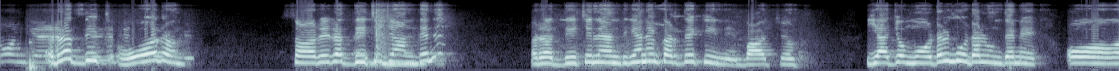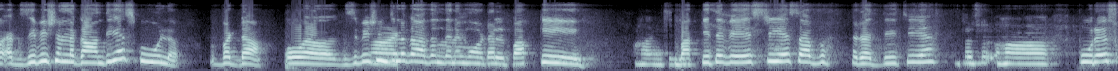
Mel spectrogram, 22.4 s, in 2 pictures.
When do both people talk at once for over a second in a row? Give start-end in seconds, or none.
0.6-1.8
